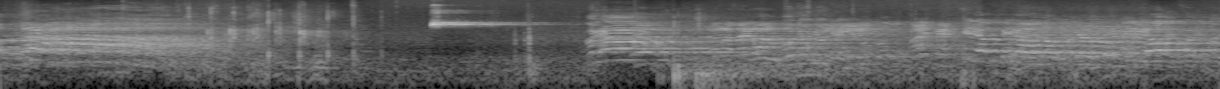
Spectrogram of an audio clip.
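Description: Young players' voices shouting together, then a referee's whistle blown in one long blast about four seconds in, signalling the kick-off. After it, players call out to one another, with an occasional thud of the ball being kicked.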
